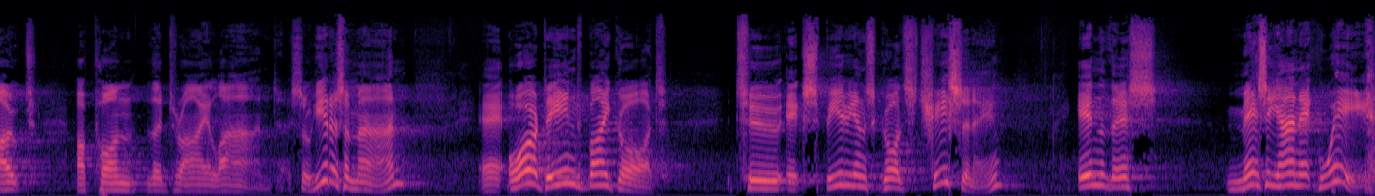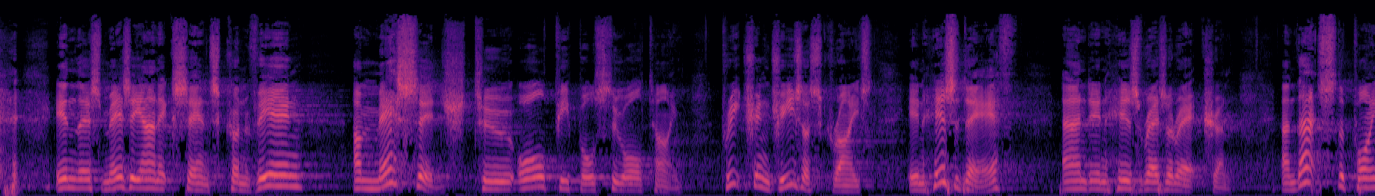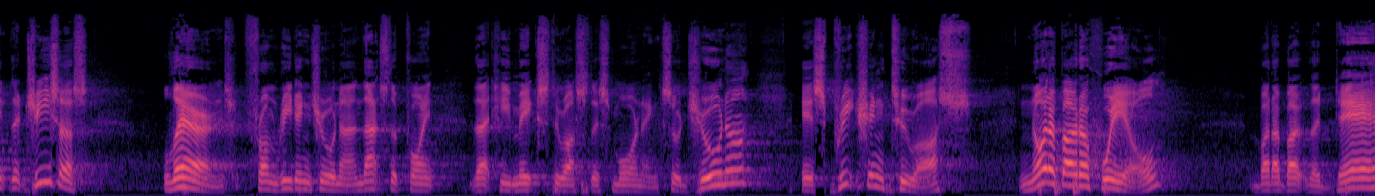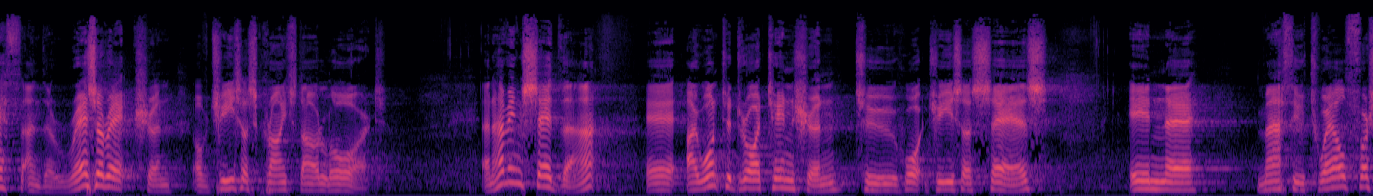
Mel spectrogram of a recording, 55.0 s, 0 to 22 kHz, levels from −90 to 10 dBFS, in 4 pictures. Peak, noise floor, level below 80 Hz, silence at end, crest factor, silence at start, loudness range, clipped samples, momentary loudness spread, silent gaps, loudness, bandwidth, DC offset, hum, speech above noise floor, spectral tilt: -10 dBFS; -66 dBFS; -74 dBFS; 0 s; 24 dB; 0 s; 6 LU; under 0.1%; 15 LU; none; -31 LUFS; 16.5 kHz; under 0.1%; none; 34 dB; -2.5 dB/octave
